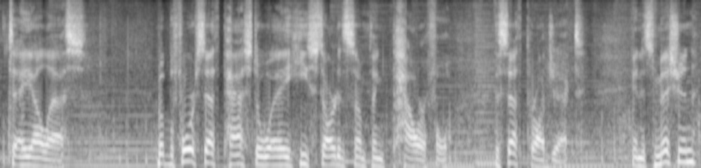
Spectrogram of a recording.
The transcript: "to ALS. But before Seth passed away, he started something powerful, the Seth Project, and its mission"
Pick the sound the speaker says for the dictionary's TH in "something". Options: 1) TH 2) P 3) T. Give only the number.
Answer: 1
